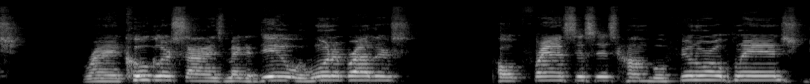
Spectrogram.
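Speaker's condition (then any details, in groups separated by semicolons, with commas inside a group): No condition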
